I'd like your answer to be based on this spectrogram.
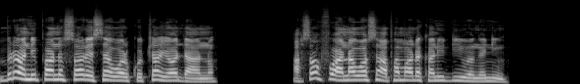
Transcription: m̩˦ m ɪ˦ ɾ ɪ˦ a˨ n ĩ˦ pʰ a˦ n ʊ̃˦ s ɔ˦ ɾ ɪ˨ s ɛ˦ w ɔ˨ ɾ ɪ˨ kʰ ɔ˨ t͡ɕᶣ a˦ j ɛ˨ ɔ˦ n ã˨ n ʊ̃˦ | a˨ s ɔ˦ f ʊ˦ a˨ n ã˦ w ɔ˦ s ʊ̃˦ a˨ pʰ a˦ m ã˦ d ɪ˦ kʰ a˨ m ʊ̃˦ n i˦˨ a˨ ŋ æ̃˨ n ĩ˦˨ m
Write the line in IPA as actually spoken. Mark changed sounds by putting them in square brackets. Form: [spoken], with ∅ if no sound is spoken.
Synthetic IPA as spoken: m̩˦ [b] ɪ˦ ɾ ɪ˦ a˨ n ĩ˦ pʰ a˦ n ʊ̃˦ s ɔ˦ ɾ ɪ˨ s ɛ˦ w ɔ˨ ɾ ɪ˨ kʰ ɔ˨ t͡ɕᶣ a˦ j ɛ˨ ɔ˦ [d] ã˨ n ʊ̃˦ | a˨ s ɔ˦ f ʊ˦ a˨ n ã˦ w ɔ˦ s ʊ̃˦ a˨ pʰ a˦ m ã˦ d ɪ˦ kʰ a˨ [n] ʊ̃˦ [d] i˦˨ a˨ ŋ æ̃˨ n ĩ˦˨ m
